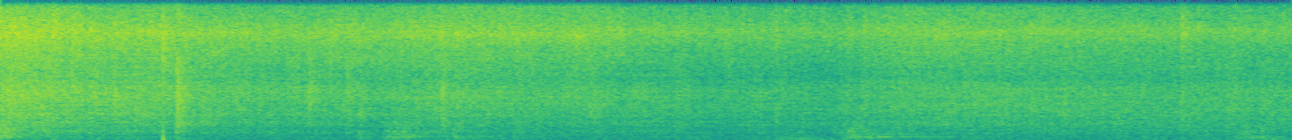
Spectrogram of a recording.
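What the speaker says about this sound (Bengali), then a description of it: "এবার এই একই তেলে আমি বেগুনটা ছেড়ে দিই।" Brinjal (eggplant) pieces dropped into hot oil give a loud, bright hiss and crackle that fills the whole stretch, close by and without voices.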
